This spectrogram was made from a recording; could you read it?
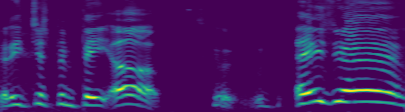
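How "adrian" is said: put-on boxer yell, much higher, louder. Speaker apologizes to listeners, then does a Rocky impression. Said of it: "I'll stop doing that impression".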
